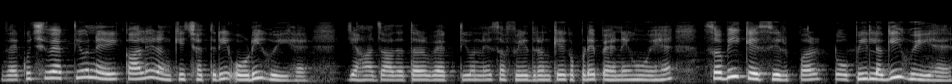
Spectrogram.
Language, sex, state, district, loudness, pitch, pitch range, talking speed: Hindi, female, Bihar, Madhepura, -18 LUFS, 225 Hz, 210-255 Hz, 200 wpm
